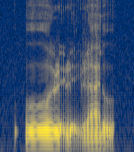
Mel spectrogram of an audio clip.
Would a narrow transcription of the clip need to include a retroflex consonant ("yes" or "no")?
yes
